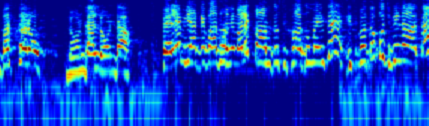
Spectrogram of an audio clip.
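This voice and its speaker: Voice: extremely high pitch, expressive, brisk, sharp tone, soft background music, exaggerated voice. A performer playing a nagging, overworked village mother who scolds and threatens her family in a comedy skit. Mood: complaining.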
